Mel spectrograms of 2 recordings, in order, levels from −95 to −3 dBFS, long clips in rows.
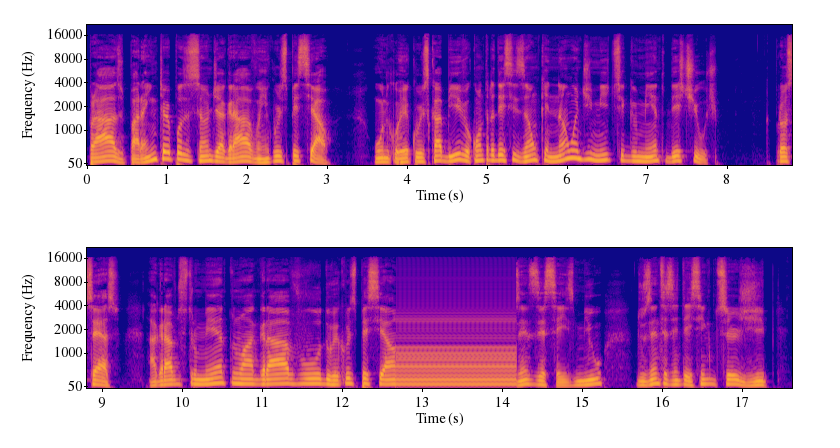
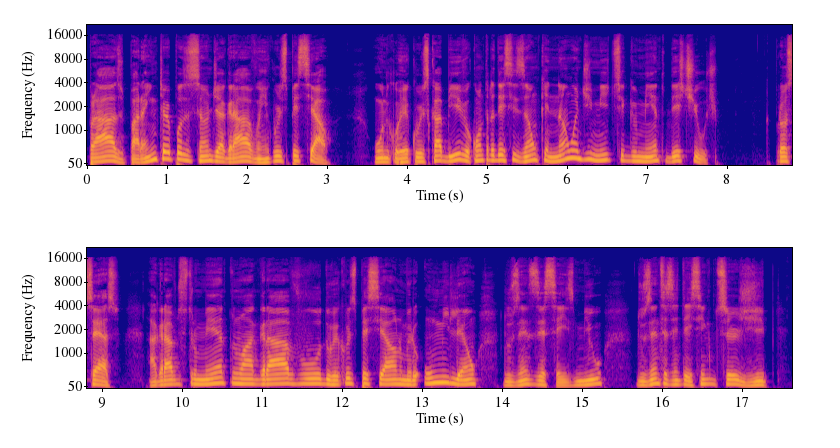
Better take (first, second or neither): second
